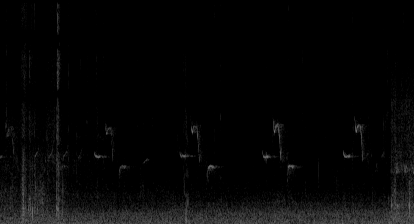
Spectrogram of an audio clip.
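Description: Faint, high bird chirps: a small bird repeating a short chirp phrase four times, about every second and a half. A couple of soft footsteps on a trail in the first second or so.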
